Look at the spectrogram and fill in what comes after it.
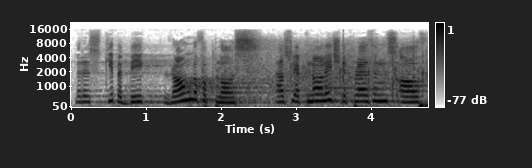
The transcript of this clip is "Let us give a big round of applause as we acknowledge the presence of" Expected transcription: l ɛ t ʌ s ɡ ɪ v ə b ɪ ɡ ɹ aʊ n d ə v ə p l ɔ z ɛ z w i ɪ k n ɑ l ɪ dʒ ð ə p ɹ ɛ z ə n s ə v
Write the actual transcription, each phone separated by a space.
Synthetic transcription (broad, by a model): l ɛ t ʌ s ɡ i p ə b ɪ ɡ ɹ aʊ n d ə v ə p l ɔ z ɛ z w i ɪ k n ɑ l ɪ dʒ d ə p ɹ ɛ z ə n s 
